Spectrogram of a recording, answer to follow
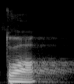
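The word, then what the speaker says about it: ط: And we also read that and z both these letters are bold letters. We have to make a bold voice while reading these two letters.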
